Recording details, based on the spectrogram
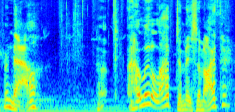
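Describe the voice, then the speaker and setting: Higher-voiced seasoned American frontier hunter. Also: male voice, very animated, a little slow, sharp tone, faint music behind, full character voice. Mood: calm, instructive. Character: seasoned, hearty frontier hunter, an older outlaw. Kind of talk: video game cutscene acting.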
